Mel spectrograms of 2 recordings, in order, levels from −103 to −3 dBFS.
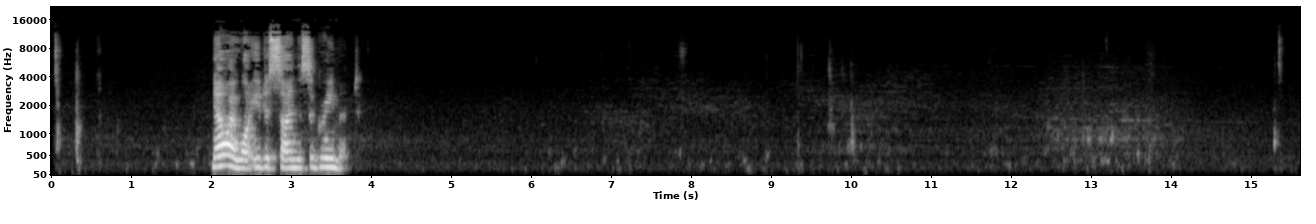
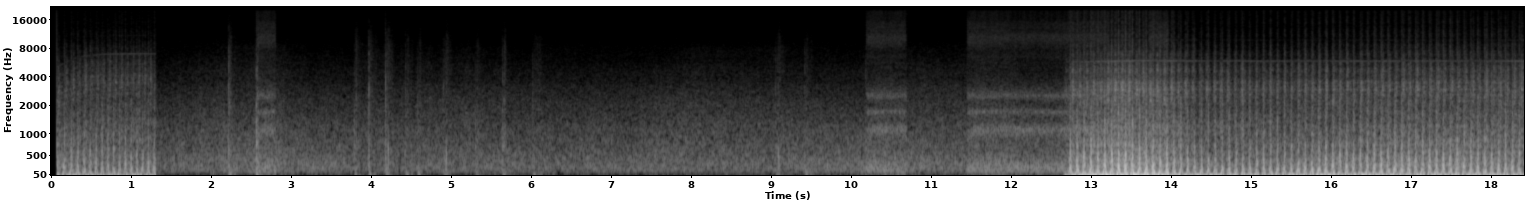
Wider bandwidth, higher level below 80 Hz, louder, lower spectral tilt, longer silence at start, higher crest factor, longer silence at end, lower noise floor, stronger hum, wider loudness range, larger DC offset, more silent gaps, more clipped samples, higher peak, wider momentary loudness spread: first, 12 kHz vs 7.8 kHz; second, -68 dBFS vs -40 dBFS; first, -16 LUFS vs -38 LUFS; second, -4 dB/octave vs -8 dB/octave; first, 2 s vs 0.05 s; about the same, 24 dB vs 20 dB; first, 11.95 s vs 0 s; first, -78 dBFS vs -60 dBFS; neither; second, 9 LU vs 23 LU; neither; neither; neither; first, 0 dBFS vs -16 dBFS; second, 9 LU vs 25 LU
